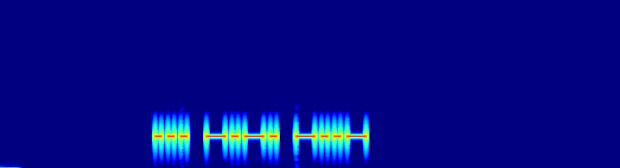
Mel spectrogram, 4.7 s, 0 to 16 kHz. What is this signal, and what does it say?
Morse code, heard as a keyed tone, about 25 wpm, 700 Hz. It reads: SCX
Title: USA Call Sign Postfixes - 3 Letters 25wpm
